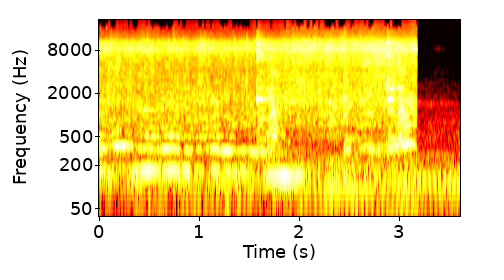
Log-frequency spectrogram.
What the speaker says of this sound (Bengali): টমেটো কুচি দিয়ে আবারও ভেজে নেব।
